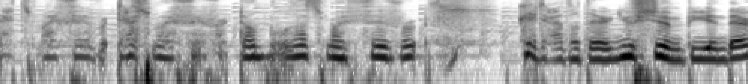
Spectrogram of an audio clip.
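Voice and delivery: put-on grumbling under breath. Speaker imitates a woman waiting for her favorite Dumbo ride: imitating grumbling under breath. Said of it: "grumbling and swearing under her breath".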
